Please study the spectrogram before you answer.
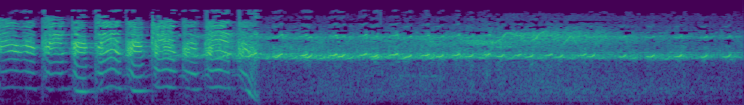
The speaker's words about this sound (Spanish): y al final escucha aquel estupendo efecto de sonido producido por las hormigas. Se oye a distancia esa especie de silbido, ese constante.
